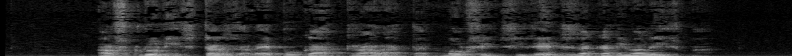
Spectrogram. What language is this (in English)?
Catalan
